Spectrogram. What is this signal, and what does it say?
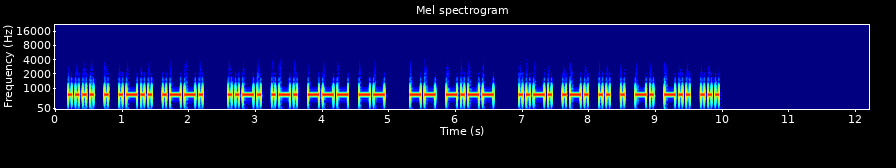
Morse code, heard as a keyed tone, about 22 wpm, 700 Hz. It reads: HELP FROM MY FRIENDS
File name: practice / 22wpm / Sets of 7 Words - 22wpm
